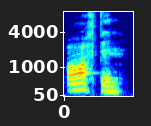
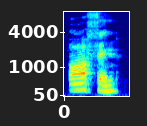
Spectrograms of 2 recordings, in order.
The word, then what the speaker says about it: often: Luego tenemos el adverbio often, también pronunciado often. Ambas pronunciaciones son correctas. La T puede ser muda y ambas pronunciaciones son aceptables.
